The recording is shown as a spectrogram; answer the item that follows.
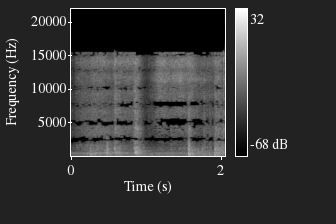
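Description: Cloth wiping and buffing a glossy stovetop: a soft rubbing hiss, with a few faint knocks.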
